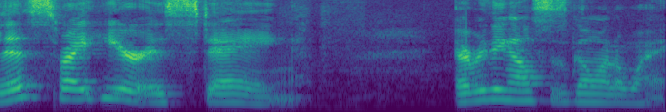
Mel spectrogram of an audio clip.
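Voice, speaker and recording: Her voice is an ordinary speaking voice, a woman's at a medium pitch with ordinary pitch variation. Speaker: papercraft product demonstrator. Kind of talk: tutorial. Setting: home video recording, camera.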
